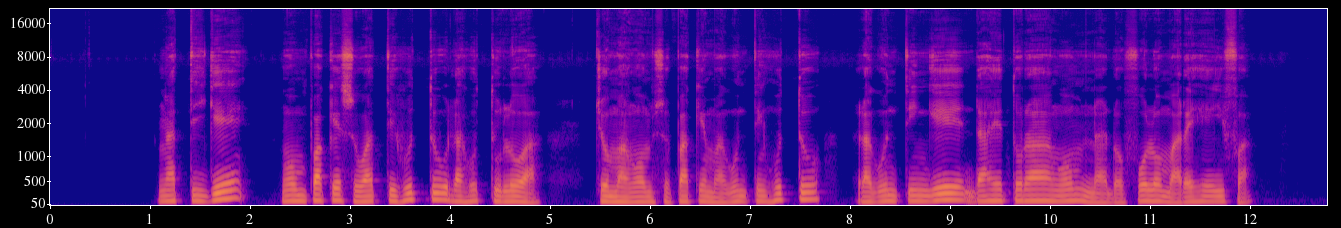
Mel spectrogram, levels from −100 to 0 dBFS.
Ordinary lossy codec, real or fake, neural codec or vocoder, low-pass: none; real; none; none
